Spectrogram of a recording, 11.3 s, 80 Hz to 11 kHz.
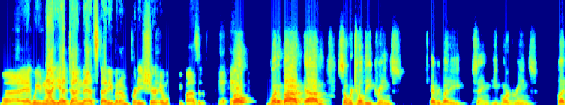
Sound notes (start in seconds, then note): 4.6 laughing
